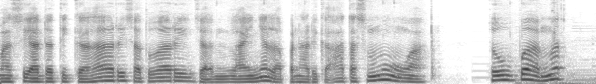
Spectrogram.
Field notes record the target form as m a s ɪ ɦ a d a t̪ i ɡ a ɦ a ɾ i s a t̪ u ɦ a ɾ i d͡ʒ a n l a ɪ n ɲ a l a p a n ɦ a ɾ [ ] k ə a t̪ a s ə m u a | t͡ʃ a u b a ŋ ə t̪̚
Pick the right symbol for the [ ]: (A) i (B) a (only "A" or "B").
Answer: A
